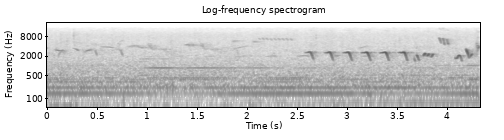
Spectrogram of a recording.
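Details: In the wild, a common nightingale gives scattered thin notes, then a quick series of about eight bright, evenly spaced chipping notes, over a constant low mechanical drone.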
